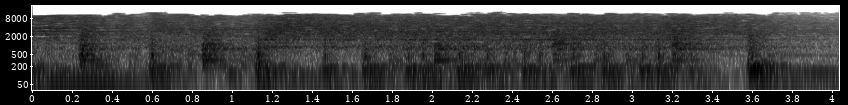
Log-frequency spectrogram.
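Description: Rock trio playing live at full volume: a dense, hissing wash of cymbals and distorted guitar over rapidly repeated low notes, with drum hits.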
